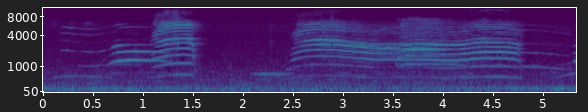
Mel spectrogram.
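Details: Hungry domestic cats, a ginger cat among kittens and adults, meowing: a short rising-falling meow near one second, then a long drawn-out wavering meow with rich harmonics from about three to five seconds, low hum beneath.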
